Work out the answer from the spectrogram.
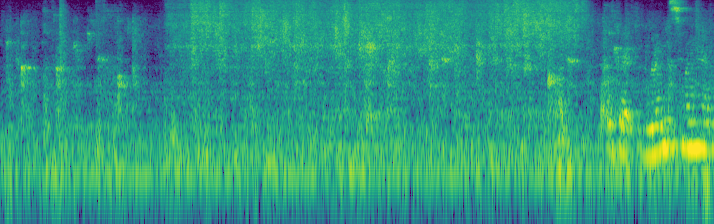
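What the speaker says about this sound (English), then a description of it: "I'm gonna wash my hands first." Tap water runs steadily into a sink while hands are washed, a continuous broadband splashing gush that swells slightly toward the end, with a person talking briefly near the close.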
